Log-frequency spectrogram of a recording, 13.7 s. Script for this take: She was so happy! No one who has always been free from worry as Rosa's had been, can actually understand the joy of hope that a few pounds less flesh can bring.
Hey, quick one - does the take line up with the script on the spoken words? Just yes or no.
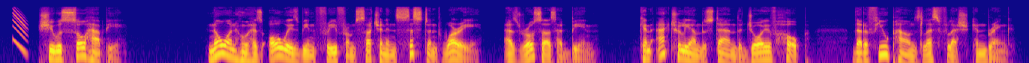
no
